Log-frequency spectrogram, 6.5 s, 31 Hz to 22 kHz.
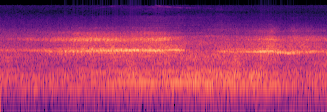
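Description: Tyres of a BMW E91 3 Series Touring squealing as it corners hard round a tight circle at the limit of grip. The squeal swells about a second in, eases a little before four seconds, and rises again briefly near the end.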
